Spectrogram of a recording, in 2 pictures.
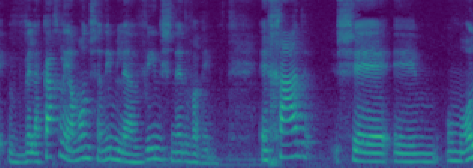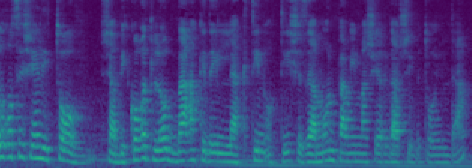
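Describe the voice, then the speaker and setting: Speaking at a fairly slow pace, a woman with a very deep, low pitch uses lively intonation amid noticeable background noise and audible room echo. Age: 40s. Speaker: coach and learning center owner. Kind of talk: interview conversation.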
